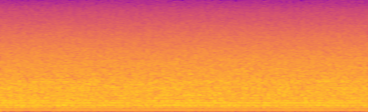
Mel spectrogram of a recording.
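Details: One-year-old window A/C unit, fired back up after its condenser coil was cleaned from the inside: steady even whoosh of air from the fan with a low constant hum, no rattles or scraping; runs smoothly.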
